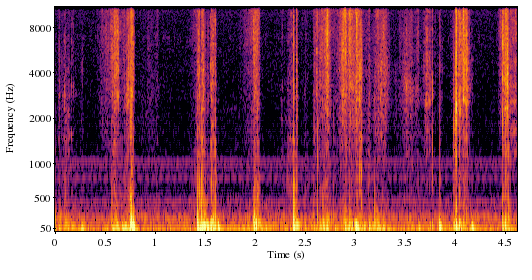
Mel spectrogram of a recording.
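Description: A small, solid deck of thin coated paper playing cards with a VidCon logo is shuffled and bent with bare fingers over a wooden desk, so the card edges flick and slide against each other. Crisp, papery flicks and brief riffling bursts repeat at an uneven pace, with soft sliding rustles between them. A faint steady tone runs in the background.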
